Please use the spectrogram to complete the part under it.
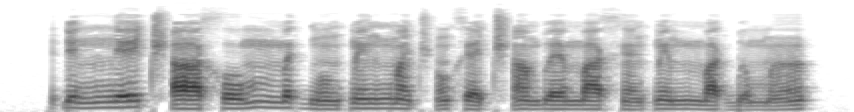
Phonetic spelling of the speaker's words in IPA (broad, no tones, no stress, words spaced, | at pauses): ɗɪnːe t͡ʃʼa xo mːɛɡ͡bõ k͡pẽ ŋ͡mãt͡ʃʼõxɛ t͡ʃʼãbɛ maxɛ̃ k͡pẽmːaɡ͡bəmə̃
